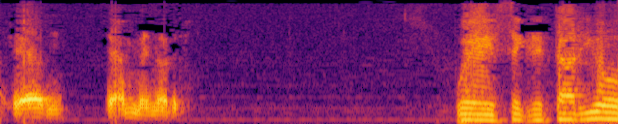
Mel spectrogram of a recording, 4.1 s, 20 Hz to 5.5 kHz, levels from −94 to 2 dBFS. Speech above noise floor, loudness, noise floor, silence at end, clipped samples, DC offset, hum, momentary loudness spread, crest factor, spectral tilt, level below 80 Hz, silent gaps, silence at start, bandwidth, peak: 38 dB; -12 LUFS; -48 dBFS; 0 s; 0.6%; under 0.1%; none; 9 LU; 14 dB; -9 dB/octave; -40 dBFS; none; 0 s; 5.4 kHz; 0 dBFS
